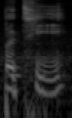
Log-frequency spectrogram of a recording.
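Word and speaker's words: Battie: going on uh Albert tiger running back Brian bti it's spelled bad but it's actually pronounced bti and his brother Tommy were shot on Saturday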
